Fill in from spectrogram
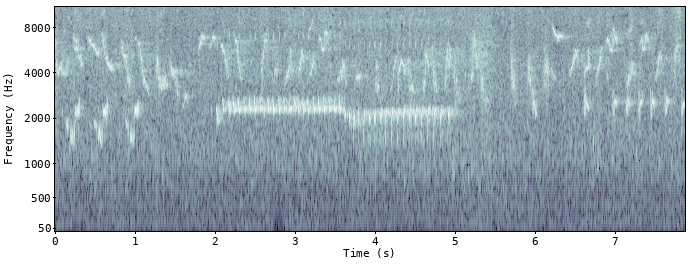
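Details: Yellow-vented bulbul song in its Ropelan, Goklikan and Garudaan styles: quick chirps lead into a long, steady, buzzing trill lasting about three seconds, which steps slightly lower before returning to lively chattering notes, meant as a lure to open up stuck birds.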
